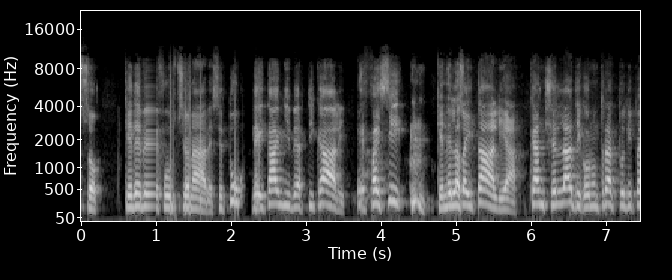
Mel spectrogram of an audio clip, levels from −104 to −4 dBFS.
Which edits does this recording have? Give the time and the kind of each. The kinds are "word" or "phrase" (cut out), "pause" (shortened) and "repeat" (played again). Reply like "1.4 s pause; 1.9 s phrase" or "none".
2.3 s word; 3.6 s pause; 4.7 s pause; 5.1 s word; 6.0 s word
